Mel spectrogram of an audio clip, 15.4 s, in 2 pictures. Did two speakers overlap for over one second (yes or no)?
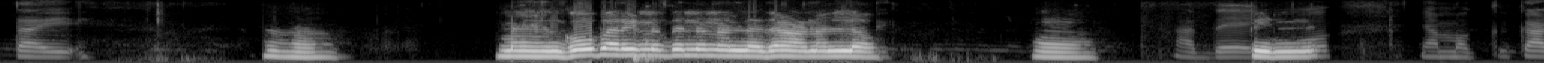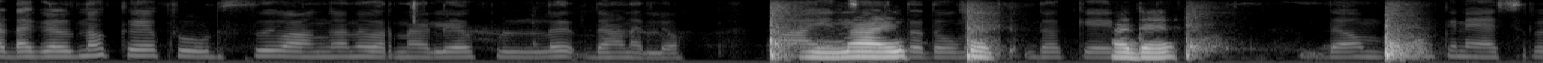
yes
